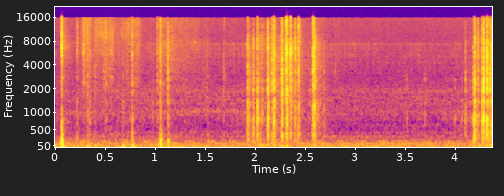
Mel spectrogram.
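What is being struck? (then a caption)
Thin plastic water bottle. Fingertips tap and squeeze the walls of a partly crumpled, clear plastic water bottle of about 0.5 L with a blue label and white cap, held in one hand. The result is scattered, dry, crinkly taps and crackles with a low thump behind them, including a dense burst of crackling in the middle and a sharp snap at the start. Each sound dies away almost instantly.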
